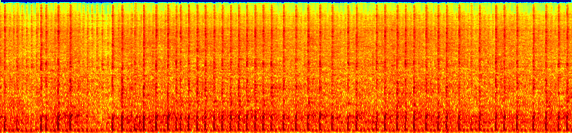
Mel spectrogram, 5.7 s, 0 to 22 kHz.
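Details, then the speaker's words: Homemade turbocharged 660 lawn mower on first test run: sharp, rapid, slightly uneven single-cylinder firing pops, rough and untuned; it shut itself down, then smoked with oil leaking from unknown source. "what happened hahaha hey why did i shut down"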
